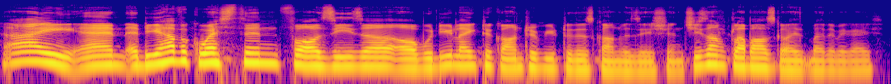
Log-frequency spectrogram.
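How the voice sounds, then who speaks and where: Smooth, dry-sounding male podcast host. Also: on the high side, fairly quick, no room sound. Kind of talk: hosting an audio chat room.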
